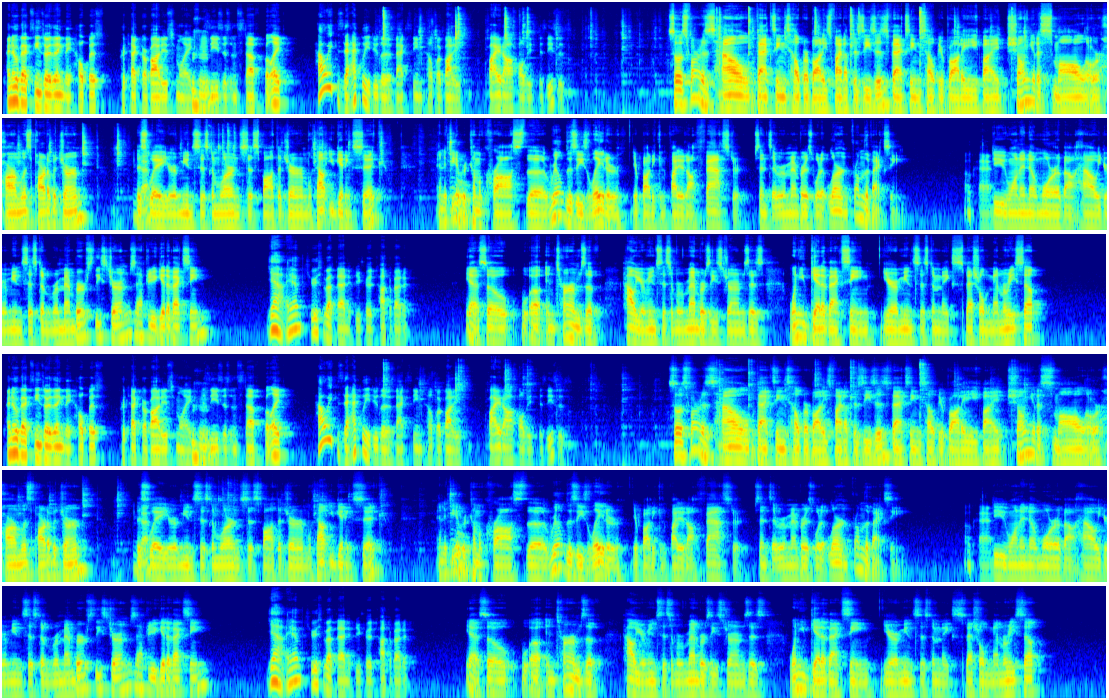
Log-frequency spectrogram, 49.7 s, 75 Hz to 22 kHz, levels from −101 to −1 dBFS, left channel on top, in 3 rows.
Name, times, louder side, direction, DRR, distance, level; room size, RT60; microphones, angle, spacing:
voice 1, 0.1-1.5 1.8-2.8 3.1-4.2 4.7-6.9 7.3-8.4 18.6-18.8 23.3-23.6 31.0-31.4 37.1-39.2, left 2 dB, 15° left, 9 dB, 0.6 m, -35 dB
voice 2, 2.8-3.2 10.0-17.8 18.6-22.3 23.1-30.0 31.4-36.2 40.1-42.1 42.5-44.6 45.0-48.6, left 3 dB, 65° left, 11 dB, 1.4 m, -35 dB
sound 1, 5.4-17.0 17.2-23.4, left 11 dB, 80° left, 1.4 m, -50 dB
14.5 x 8.4 x 7.3 m, 0.42 s
head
